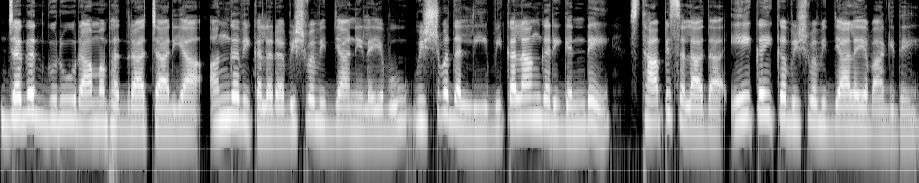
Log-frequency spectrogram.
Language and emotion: Kannada, neutral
